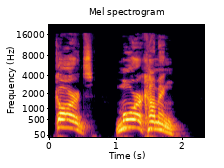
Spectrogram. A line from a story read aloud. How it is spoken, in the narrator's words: A voice from the end of the hallway shouted out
